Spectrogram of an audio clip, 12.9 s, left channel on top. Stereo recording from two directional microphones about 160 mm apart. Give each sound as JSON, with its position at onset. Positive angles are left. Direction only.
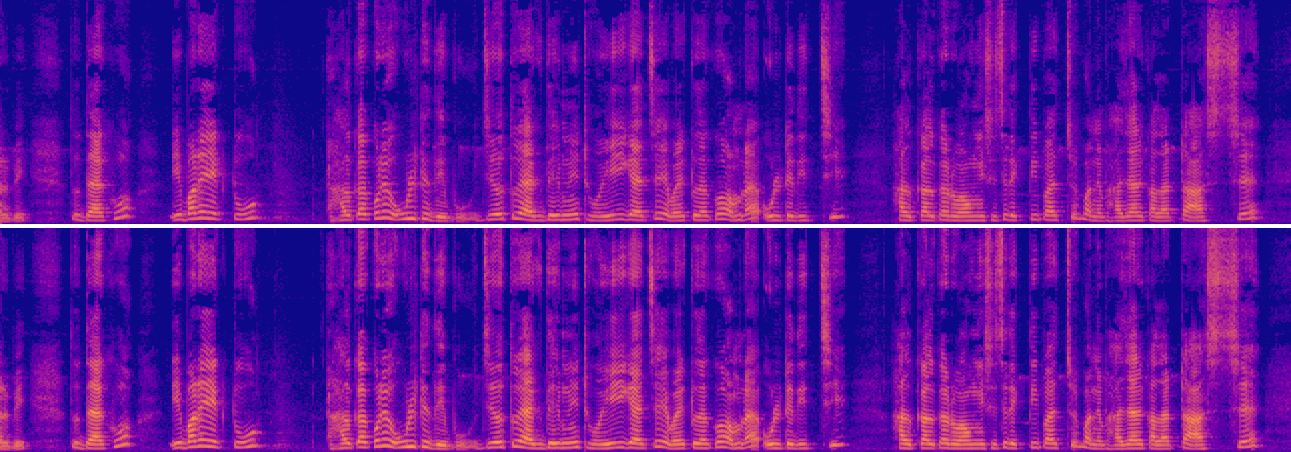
{"t": 0.0, "sound": "speech", "side_deg": -30}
